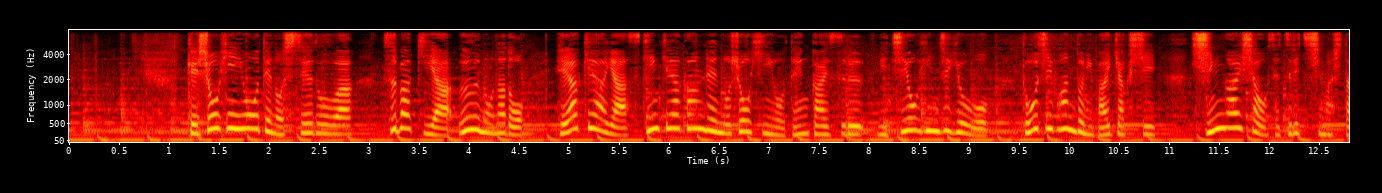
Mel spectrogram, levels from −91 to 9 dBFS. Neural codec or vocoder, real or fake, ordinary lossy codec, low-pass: none; real; none; 7.2 kHz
